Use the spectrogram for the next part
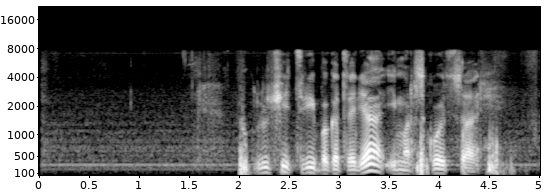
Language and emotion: Russian, neutral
